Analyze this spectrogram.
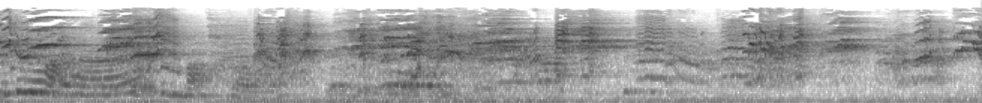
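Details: Rainbow lorikeet (Trichoglossus moluccanus) gives harsh, high screeches and rasping chatter in rapid bursts, with brief pauses between phrases over several seconds.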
